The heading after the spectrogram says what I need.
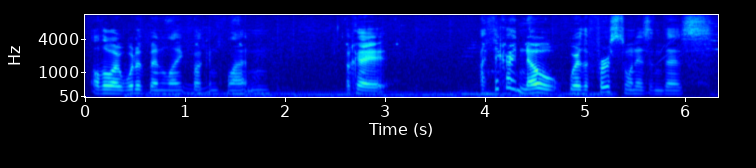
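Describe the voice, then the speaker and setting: A man's voice: a little high, music in the background. A young man chatting casually and swearing as he plays a video game, joking with a friend. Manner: swearing, joking, talks fast while playing. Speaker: gaming podcast host. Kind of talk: casual gameplay chat.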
